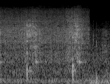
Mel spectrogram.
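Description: Egg rice being stirred and mixed in a pan over a campfire beside a river, a steady close sizzle with two soft scraping sweeps of the spoon, no talking.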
